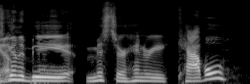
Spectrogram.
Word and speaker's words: Cavill: Henry Cavill, because he says it rhymes with travel. So it's not Oh, Cavill, it's Cavill.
